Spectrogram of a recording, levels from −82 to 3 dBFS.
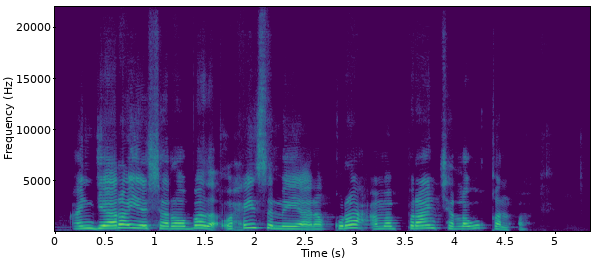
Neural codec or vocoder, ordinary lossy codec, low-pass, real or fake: codec, 44.1 kHz, 7.8 kbps, DAC; none; none; fake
